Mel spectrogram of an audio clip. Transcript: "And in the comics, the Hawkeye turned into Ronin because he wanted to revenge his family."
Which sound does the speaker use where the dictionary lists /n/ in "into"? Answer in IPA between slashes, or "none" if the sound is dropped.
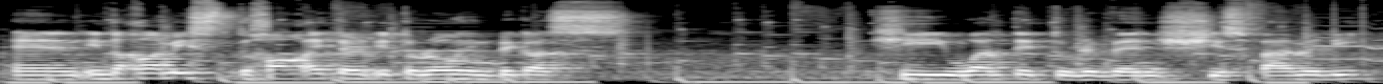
none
